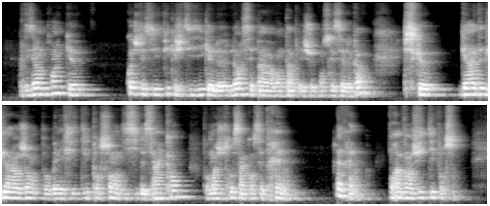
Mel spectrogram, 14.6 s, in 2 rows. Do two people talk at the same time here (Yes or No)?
No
